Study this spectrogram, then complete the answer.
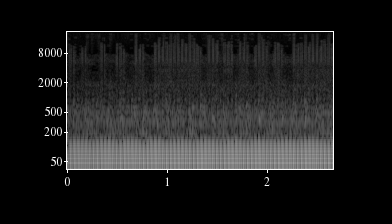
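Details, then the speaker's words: Cheap VW Golf on the move: heavy fast low rattle pulsing under the road rumble; owner suspects flywheel and clutch need changing, plus a possible gearbox or driveshaft problem on the passenger side; drivetrain rattle. "Rattling like crazy. You must be able to hear that on camera. Rattling starts. I reckon there's two problems with this. I reckon we got a flywheel in a clutch that probably needs changing."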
